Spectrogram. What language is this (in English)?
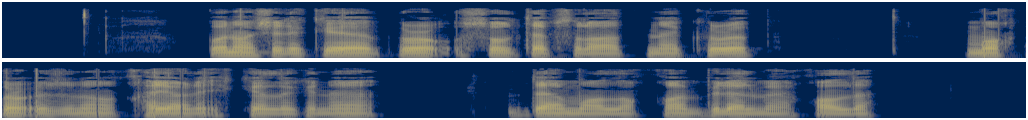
Uyghur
